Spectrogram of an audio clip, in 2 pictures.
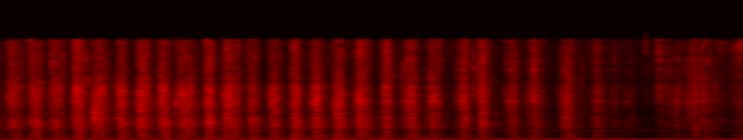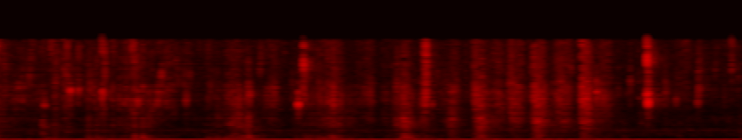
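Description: Water trickles from a tap into a sink.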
